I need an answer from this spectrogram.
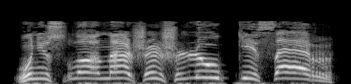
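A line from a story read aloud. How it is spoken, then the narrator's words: Excited shout. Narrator (Russian): взволнованно крикнул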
